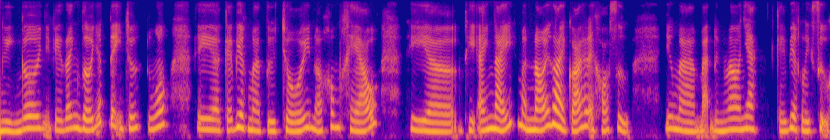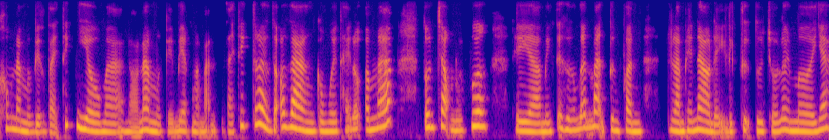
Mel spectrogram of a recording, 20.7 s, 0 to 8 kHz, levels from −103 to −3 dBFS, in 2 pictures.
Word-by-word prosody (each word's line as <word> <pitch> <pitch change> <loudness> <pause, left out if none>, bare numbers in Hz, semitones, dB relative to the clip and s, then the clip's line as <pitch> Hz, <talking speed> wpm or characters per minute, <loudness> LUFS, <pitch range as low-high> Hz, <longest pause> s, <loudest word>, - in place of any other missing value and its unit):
nghỉ 200 0 +4
ngơi, 250 +7 +2
những - - -6
cái 215 -1 -3
ranh 250 +2 0
giới 230 -1 +3
nhất 390 - -4
định 250 - -2
chứ, 255 +1 -2
đúng 235 - -2
không? 310 +5 0 0.4
Thì, 235 -1 0
ờ, 225 - 0
cái 220 0 -4
việc 270 -2 +3
mà 215 -3 0
từ 200 0 0
chối 210 +4 +1
nó 210 -4 -1
không 275 +6 -3
khéo 220 - -1 0.4
thì, 215 -3 0
ờ, 185 -1 0
thì 215 - -3
áy 210 +3 -1
náy, 250 - +3
mà 325 -5 +1
nói 225 +5 +4
dài 295 -9 +6
quá 205 +2 +1
thì - - 0
lại - - -1
khó 205 - -4
xử. 220 -4 -4 0.4
Nhưng 255 -1 -1
mà 200 -4 +1
bạn - - -4
đừng 200 -1 0
lo 230 +1 +2
nha, 245 +1 +1 0.3
cái 200 0 -3
việc 255 -2 0
lịch 200 -1 0
sự - - -2
không 250 -2 -3
nằm 215 -3 +2
ở 180 - -6
việc 175 0 -3
giải 165 - -6
thích 325 -1 -7
nhiều, 215 -8 +5
mà 185 +1 -1
nó 190 0 -1
nằm 210 -2 +3
ở 175 - -8
cái 185 0 -6
việc 205 0 -1
mà 190 - -1
bạn 195 +1 -5
giải 180 - -7
thích 315 - -2
rất 355 - +3
là 320 -7 +5
rõ 285 - 0
ràng 235 -9 +5
cùng 195 -1 +1
với 195 0 +2
thái - - -8
độ 250 - -2
ấm 230 +1 +1
áp, 310 +10 +2 0.4
tôn 275 -1 +2
trọng 280 -8 0
đối 215 - 0
phương. 305 0 +6 0.4
Thì, 200 -1 +3
à, 185 -1 +2
mình 190 0 +2
sẽ 265 - -2
hướng 225 -2 0
dẫn 275 +3 -1
bạn 300 -1 +1
từng 215 -3 0
phần 195 -2 +3 0.3
làm 200 -3 +3
thế 205 0 0
nào 215 -3 +4
để 175 -1 -2
lịch 185 - -3
sự 215 - -4
từ 195 -1 0
chối 190 0 -2
lời 225 0 +1
mời 195 -2 +3
nhá. 245 +6 +1
220 Hz, 275 wpm, -26 LUFS, 195-255 Hz, 0.4 s, dài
